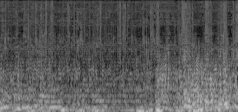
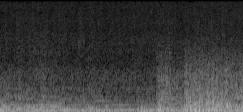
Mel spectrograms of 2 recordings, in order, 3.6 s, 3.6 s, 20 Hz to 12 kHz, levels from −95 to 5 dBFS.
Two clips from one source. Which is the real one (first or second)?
second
